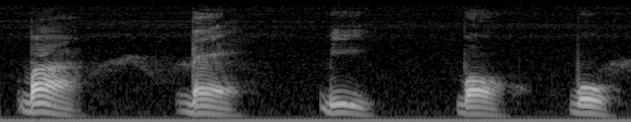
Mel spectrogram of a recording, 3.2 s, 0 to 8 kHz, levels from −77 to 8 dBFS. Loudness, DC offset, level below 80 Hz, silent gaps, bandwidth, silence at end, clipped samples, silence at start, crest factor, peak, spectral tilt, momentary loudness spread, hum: -25 LUFS; 1%; -58 dBFS; none; 8 kHz; 0.1 s; under 0.1%; 0.1 s; 22 dB; -4 dBFS; -6.5 dB/octave; 15 LU; none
